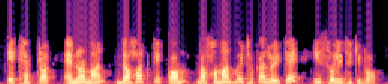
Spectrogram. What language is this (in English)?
Assamese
